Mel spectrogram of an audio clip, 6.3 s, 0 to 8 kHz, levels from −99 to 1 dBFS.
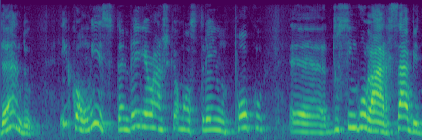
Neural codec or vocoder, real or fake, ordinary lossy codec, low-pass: codec, 16 kHz, 16 kbps, FunCodec, trained on Chinese and English, 50 frames a second; fake; none; 7.2 kHz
